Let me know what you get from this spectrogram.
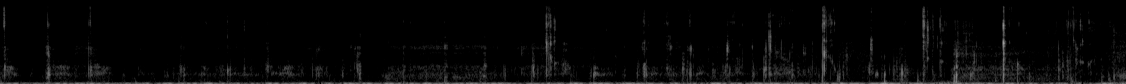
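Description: A person chewing a mouthful of braunschweiger sandwich on white bread, with many small, irregular mouth clicks.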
